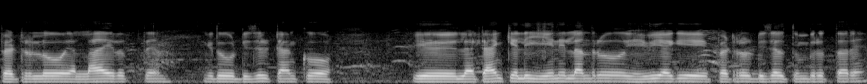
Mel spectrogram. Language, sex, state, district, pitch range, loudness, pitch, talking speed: Kannada, male, Karnataka, Bellary, 130-140 Hz, -16 LUFS, 135 Hz, 105 wpm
